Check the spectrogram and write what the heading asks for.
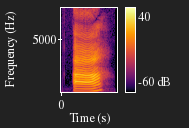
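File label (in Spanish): "a", spanish, female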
